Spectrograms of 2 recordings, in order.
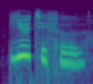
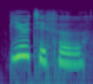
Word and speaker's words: beautiful: elephant elephant première syllabe beautiful beautiful première syllabe à nouveau à mézin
